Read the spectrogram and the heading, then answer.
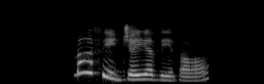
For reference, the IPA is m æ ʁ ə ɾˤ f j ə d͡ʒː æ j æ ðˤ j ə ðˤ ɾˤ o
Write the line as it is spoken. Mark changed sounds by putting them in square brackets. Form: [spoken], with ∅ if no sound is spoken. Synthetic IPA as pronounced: m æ ʁ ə [∅] f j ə d͡ʒː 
